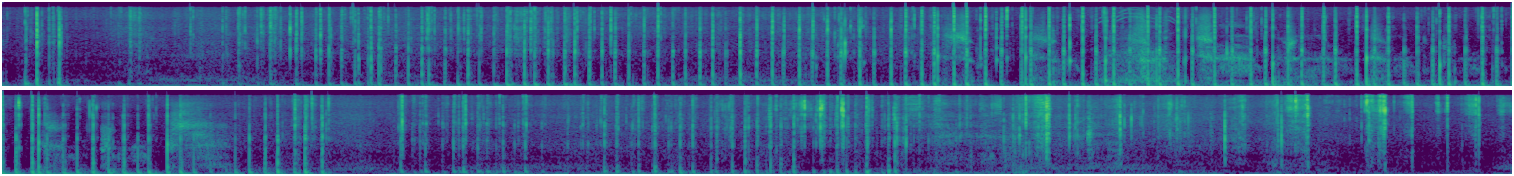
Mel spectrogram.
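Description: Plastic crinkles and rustles close to a microphone.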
